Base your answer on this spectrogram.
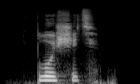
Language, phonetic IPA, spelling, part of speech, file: Russian, [ˈpɫoɕːɪtʲ], площадь, noun, Ru-площадь.ogg
- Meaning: 1. square (open area in a town or city) 2. space, living space 3. area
